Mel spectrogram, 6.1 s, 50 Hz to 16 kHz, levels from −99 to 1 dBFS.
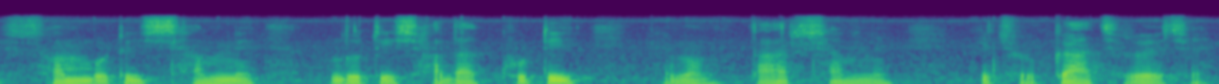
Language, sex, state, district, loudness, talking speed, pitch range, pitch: Bengali, male, West Bengal, Cooch Behar, -22 LUFS, 110 wpm, 95-105 Hz, 95 Hz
